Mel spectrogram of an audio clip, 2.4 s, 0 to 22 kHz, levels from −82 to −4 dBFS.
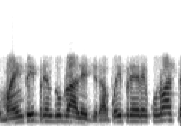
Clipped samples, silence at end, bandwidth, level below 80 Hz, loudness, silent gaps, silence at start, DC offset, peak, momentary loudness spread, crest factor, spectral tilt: under 0.1%; 0 s; 3.8 kHz; -78 dBFS; -17 LUFS; none; 0 s; under 0.1%; -4 dBFS; 4 LU; 14 dB; -9 dB/octave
